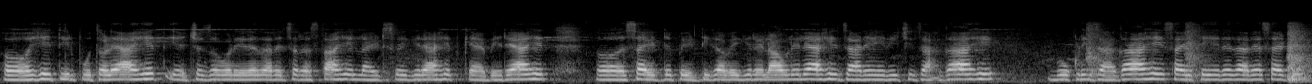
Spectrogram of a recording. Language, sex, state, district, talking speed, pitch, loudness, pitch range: Marathi, female, Maharashtra, Pune, 160 wpm, 225 Hz, -21 LUFS, 215-235 Hz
